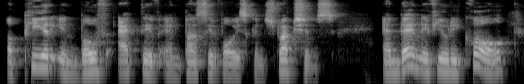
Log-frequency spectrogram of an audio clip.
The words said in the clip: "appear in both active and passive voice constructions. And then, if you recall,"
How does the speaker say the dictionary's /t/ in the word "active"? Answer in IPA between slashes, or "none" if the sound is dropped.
/t/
